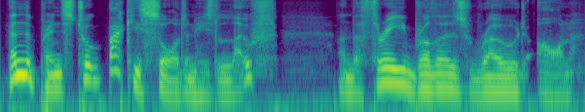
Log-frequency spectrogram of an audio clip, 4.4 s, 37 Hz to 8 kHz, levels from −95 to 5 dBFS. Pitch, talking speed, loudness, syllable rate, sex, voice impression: 115 Hz, 220 wpm, -18 LUFS, 4.9 syllables/s, male, masculine, middle-aged, tensed, powerful, clear, slightly fluent, cool, intellectual, mature, wild, lively, slightly intense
